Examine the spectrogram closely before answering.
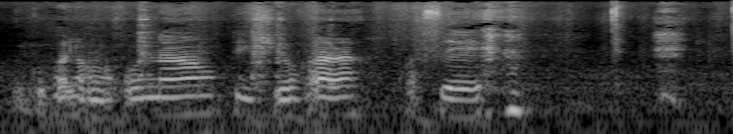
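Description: A young woman speaks animatedly close to the microphone.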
